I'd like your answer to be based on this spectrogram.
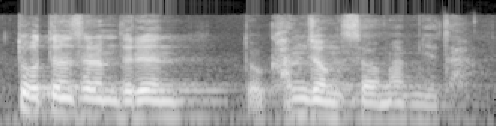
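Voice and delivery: ordinary delivery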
